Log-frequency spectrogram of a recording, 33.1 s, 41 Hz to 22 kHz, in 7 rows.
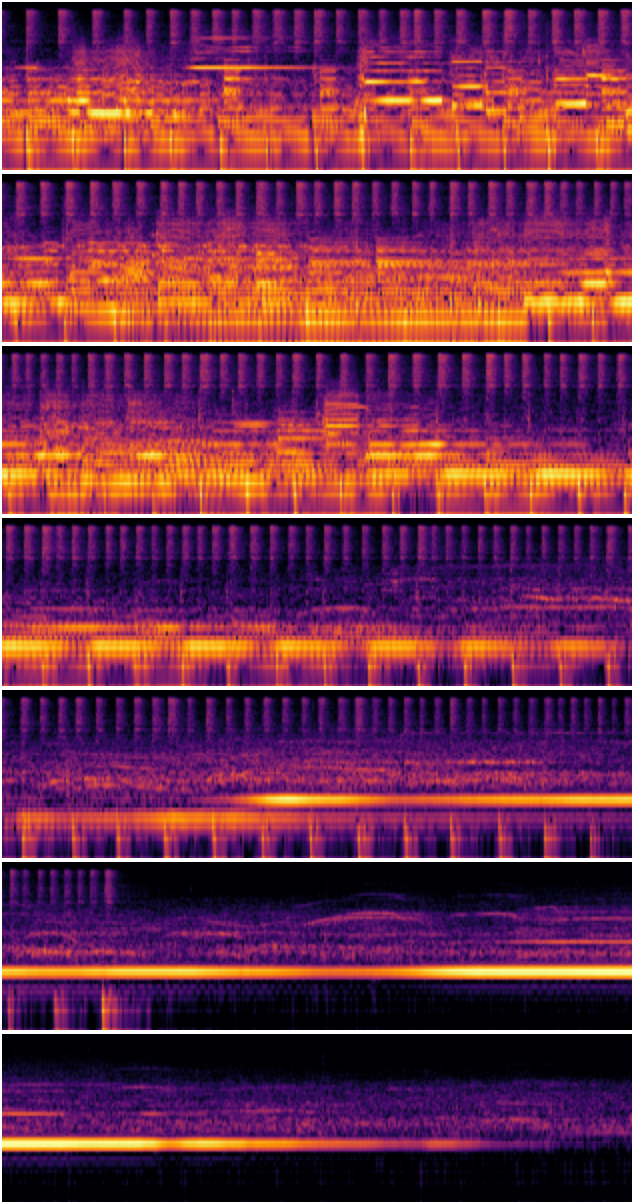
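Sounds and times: drum beat: 0.0s - 24.7s
rock band playing: 0.0s - 25.8s
crowd cheering and whooping: 16.1s - 33.0s
long held note: 23.9s - 31.9s.

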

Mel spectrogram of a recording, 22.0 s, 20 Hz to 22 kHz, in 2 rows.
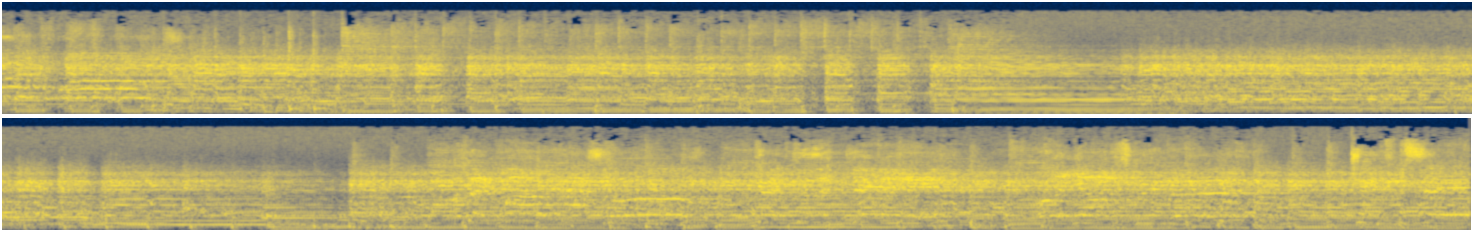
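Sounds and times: punk rock band playing live: 0.0s - 22.0s.

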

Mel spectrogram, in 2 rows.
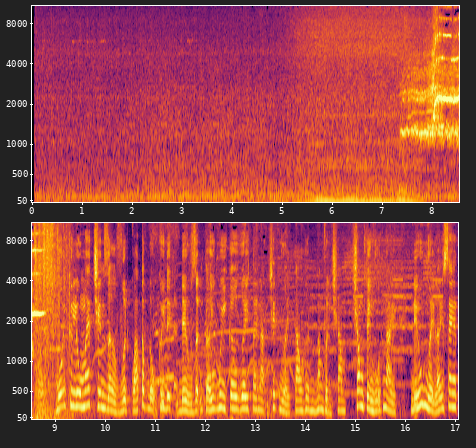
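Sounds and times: deep engine rumble: 0.0s - 8.0s
traffic noise: 0.0s - 17.0s
tires squealing: 5.2s - 17.0s
car crash: 6.9s - 9.7s.

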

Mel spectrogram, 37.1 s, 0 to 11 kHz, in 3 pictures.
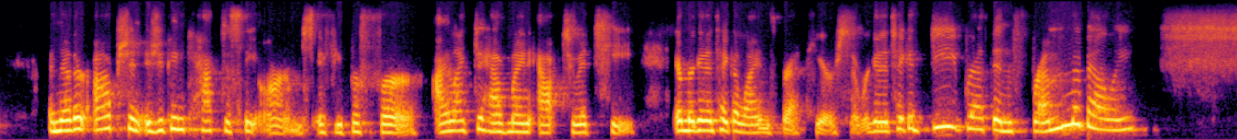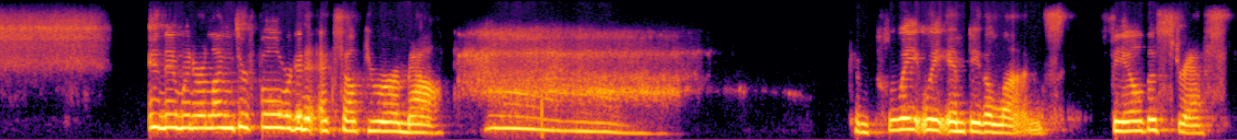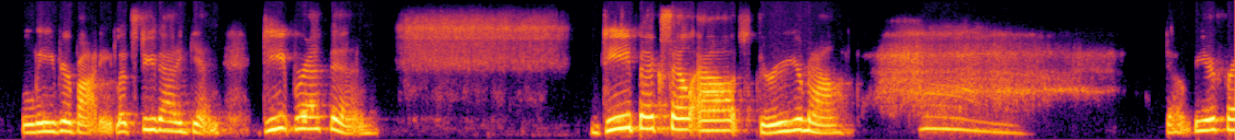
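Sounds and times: woman exhaling breathily: 33.6s - 35.8s.

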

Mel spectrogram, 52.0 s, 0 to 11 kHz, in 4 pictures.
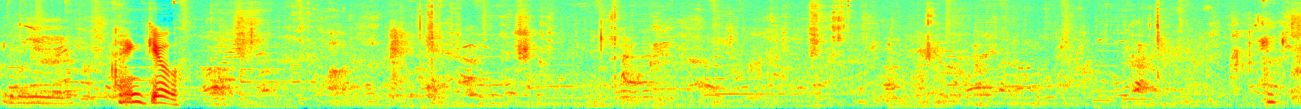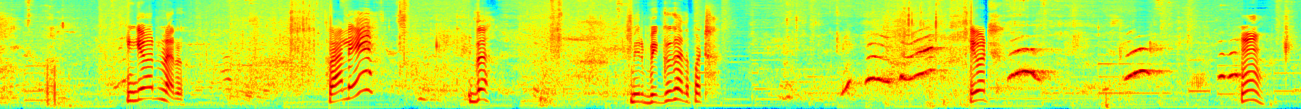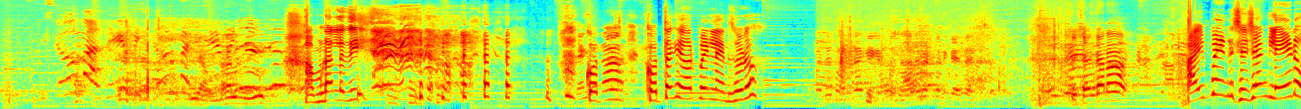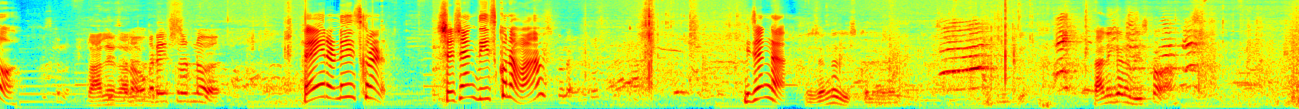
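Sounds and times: low chatter: 0.0s - 31.8s, 33.6s - 52.0s
children talking and calling out: 20.7s - 29.1s, 45.3s - 46.4s, 48.1s - 51.7s.

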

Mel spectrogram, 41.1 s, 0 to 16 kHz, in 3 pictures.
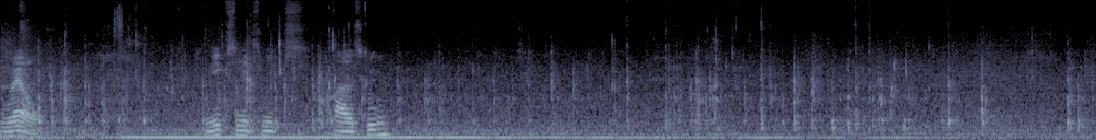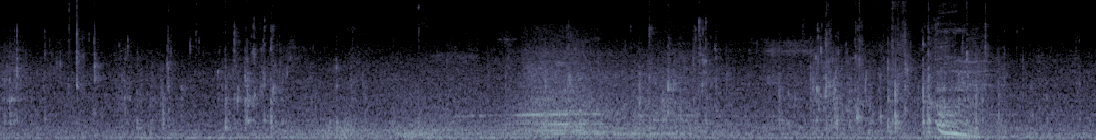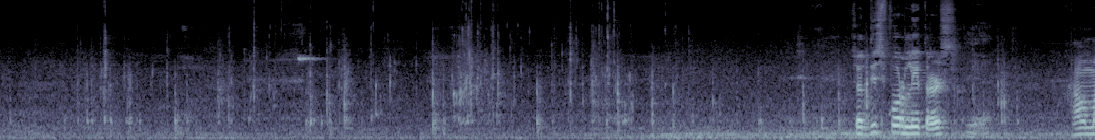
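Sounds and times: liquid sloshing in a bucket: 0.0s - 41.0s
low steady hum: 0.0s - 41.0s.

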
